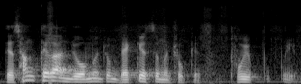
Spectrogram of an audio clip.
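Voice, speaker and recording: A man's voice: on the high side, big pitch swings, normal speed, gravelly, muffled recording. A middle-aged male pastor giving a conversational sermon, often checking in with the congregation. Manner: conversational preaching with rhetorical checks.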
